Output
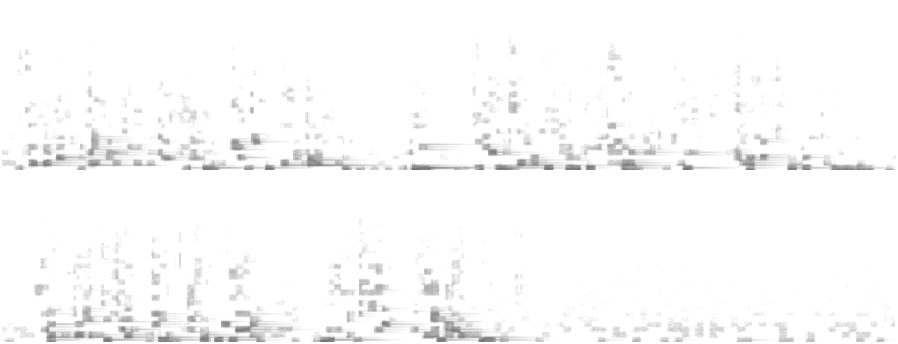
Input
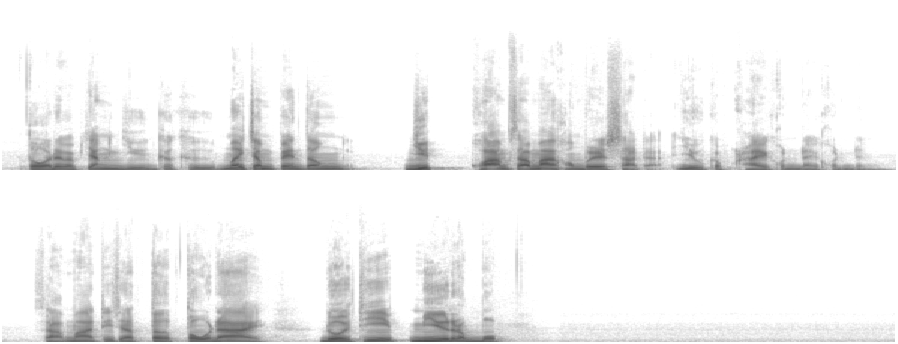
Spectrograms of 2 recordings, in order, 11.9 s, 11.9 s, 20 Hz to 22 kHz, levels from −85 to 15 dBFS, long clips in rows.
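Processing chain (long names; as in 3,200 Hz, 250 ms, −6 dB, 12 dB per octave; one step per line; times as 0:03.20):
time-frequency cells dropped at random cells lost 73%
hum removal 341.5 Hz, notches 20
brickwall limiter −20 dBFS, peak gain reduction 11 dB
downward compressor 1.5 to 1, threshold −57 dBFS, peak gain reduction 11.5 dB
level +7 dB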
